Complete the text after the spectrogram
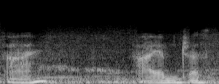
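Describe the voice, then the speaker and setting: A mysterious, serene older sage with a deep voice. He speaks solemnly and slowly weighs each phrase like a patient father, in 1940s radio drama style. The old recording is dull, with music clearly behind him. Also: completely flat delivery. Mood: calm, cryptic. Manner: solemn, measured, cryptic, fatherly. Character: serene, wise older man, mysterious Christ-like dream sage.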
